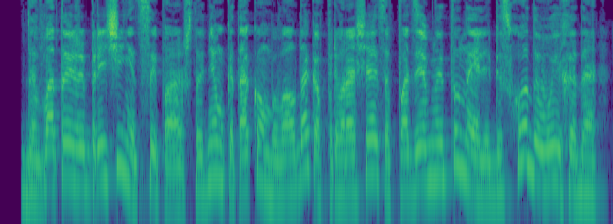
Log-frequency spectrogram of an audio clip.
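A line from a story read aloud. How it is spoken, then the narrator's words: Chuckling. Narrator (Russian): хохотнул тролль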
